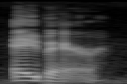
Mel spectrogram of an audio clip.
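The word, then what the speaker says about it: Hobert: We have a family friend who's always said their name is A-Bear. So in my head, nice. I've always pronounced it A-B-E-A, you know, Yeah.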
